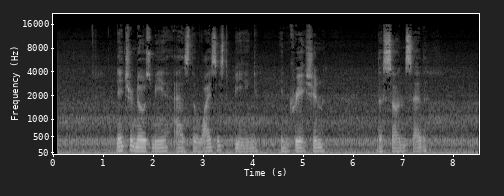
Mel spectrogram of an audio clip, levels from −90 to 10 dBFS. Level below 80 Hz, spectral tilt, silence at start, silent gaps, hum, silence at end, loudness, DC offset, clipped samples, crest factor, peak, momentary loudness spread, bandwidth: -42 dBFS; -3.5 dB/octave; 0.1 s; none; none; 0 s; -27 LUFS; under 0.1%; under 0.1%; 18 dB; -10 dBFS; 17 LU; 16 kHz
